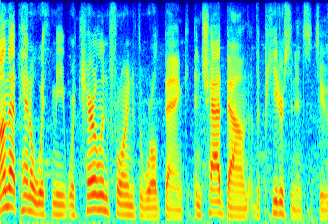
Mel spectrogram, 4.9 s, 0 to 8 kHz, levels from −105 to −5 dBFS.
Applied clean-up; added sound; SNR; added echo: none; none; none; none.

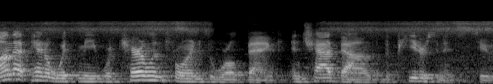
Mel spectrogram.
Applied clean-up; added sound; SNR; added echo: none; Breathing; 18 dB; reverberation time 0.5 s.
